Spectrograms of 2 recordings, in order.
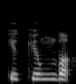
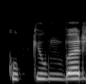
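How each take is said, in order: First: The first syllable sounds like 'kyoo'. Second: The first syllable sounds like 'koo'. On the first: The speaker calls it right. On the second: The speaker calls it wrong.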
